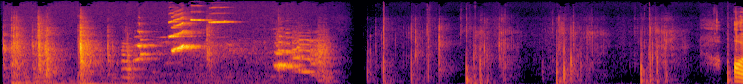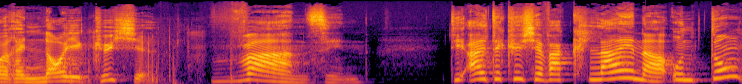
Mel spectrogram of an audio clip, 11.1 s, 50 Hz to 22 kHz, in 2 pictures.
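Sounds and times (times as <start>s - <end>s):
door from a hallway into a kitchen creaking open: 0.0s - 5.0s
footsteps walking across a hard floor: 2.7s - 8.0s
speech: 5.5s - 8.4s, 9.0s - 11.1s.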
